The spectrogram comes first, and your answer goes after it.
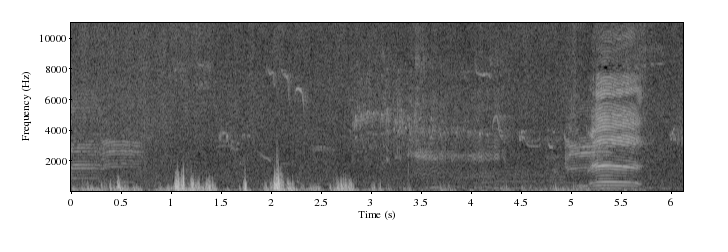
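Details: Recently weaned Zwartbles lambs on a regenerative farm in County Kilkenny, Ireland, grazing calmly in an orchard in the evening; low munching and rustling thumps, then one late wavering, harmonic bleat near the end.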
